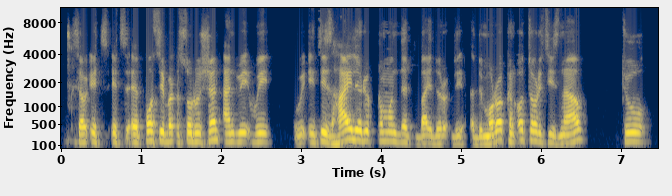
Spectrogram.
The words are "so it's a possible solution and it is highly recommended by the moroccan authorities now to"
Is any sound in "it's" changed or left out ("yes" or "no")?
no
